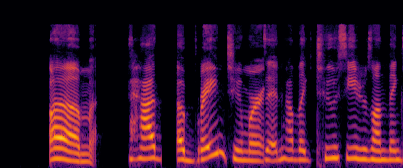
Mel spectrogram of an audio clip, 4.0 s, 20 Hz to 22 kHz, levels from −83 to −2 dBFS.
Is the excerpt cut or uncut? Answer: cut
